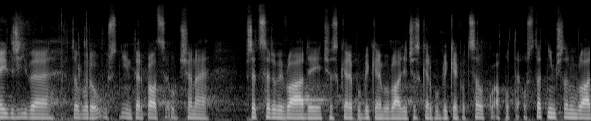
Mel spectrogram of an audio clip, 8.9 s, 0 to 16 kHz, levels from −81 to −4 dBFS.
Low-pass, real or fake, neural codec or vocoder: 14.4 kHz; fake; autoencoder, 48 kHz, 128 numbers a frame, DAC-VAE, trained on Japanese speech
